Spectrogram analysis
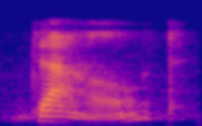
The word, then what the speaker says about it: doubt: Waiting, no doubt, sem dúvida nenhuma, no doubt, não fala esse B, doubt.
